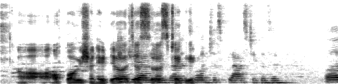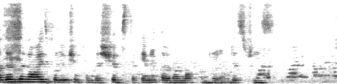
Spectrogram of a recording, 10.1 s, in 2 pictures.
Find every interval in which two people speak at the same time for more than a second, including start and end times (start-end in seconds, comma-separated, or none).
1.8-3.0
